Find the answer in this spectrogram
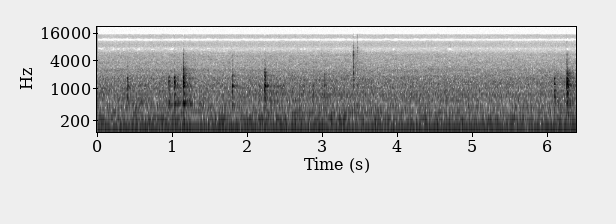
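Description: A metal ball rolling slowly down the wooden zig-zag tracks of a gravity roller coaster, giving a few light clicks as it knocks against the wooden rails and stops, mostly in the first half, over a steady low hum.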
